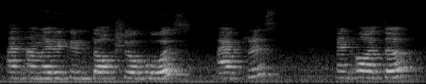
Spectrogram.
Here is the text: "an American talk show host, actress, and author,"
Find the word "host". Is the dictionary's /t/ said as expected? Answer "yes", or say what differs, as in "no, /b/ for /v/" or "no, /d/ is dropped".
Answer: no, /t/ is dropped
